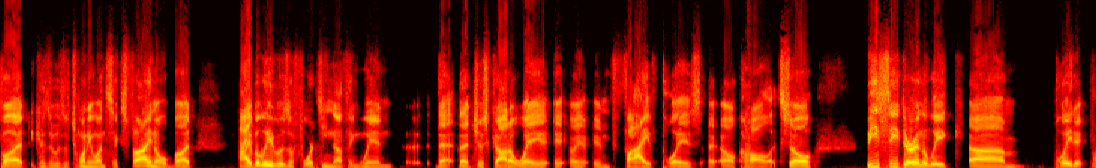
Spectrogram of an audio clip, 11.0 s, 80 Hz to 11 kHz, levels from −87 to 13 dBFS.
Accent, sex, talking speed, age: American, male, 185 wpm, 30-49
